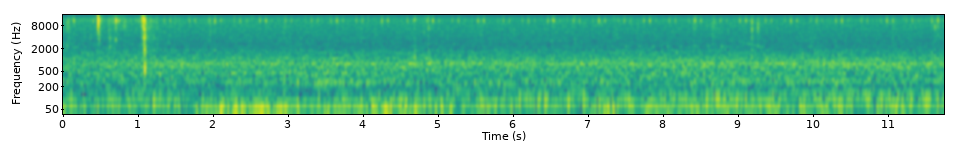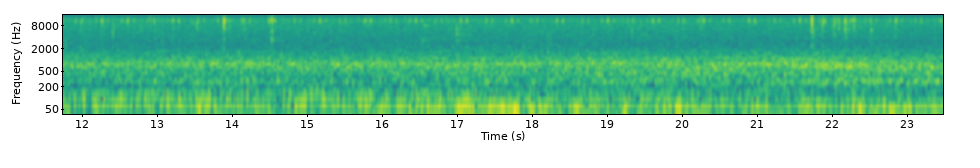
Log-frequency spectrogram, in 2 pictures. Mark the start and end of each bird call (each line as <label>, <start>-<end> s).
Northern Cardinal (Cardinalis cardinalis), 7.4-9.4 s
